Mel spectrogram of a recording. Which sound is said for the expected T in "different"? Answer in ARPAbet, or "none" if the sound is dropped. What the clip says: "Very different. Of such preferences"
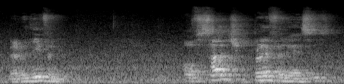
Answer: none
